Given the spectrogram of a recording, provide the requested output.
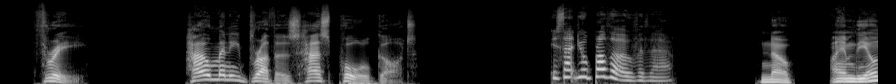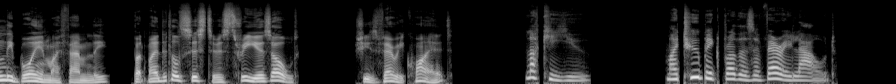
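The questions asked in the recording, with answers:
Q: How many brothers has Paul got?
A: none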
